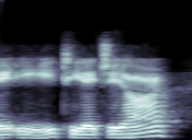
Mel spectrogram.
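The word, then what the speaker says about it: aether: after classical times and by Medieval Times AE had something of a long e sound so a e t h e r came to be pronounced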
